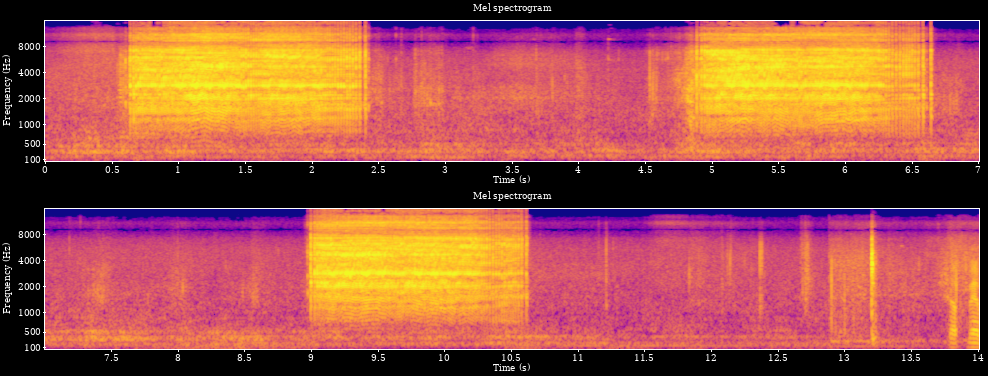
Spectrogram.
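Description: A baitcasting fishing reel's drag ratcheting out line in three bursts of about two seconds each, as a hooked catfish pulls against it.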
